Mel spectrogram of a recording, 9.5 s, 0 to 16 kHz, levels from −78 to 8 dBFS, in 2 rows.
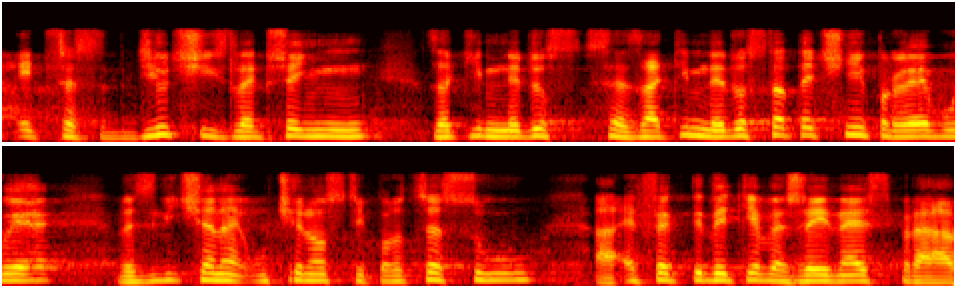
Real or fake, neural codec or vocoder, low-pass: fake; codec, 16 kHz, 0.8 kbps, ZipCodec; 7.2 kHz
